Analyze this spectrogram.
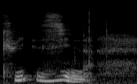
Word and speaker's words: cuisine: Entre le I et le deuxième I, deux voyelles, un S, Z, cuisine.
